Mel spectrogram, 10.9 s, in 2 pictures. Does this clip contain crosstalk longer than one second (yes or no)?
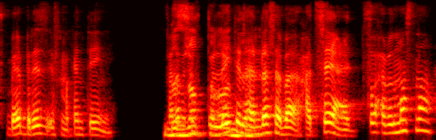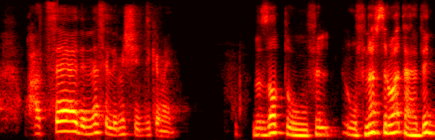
yes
